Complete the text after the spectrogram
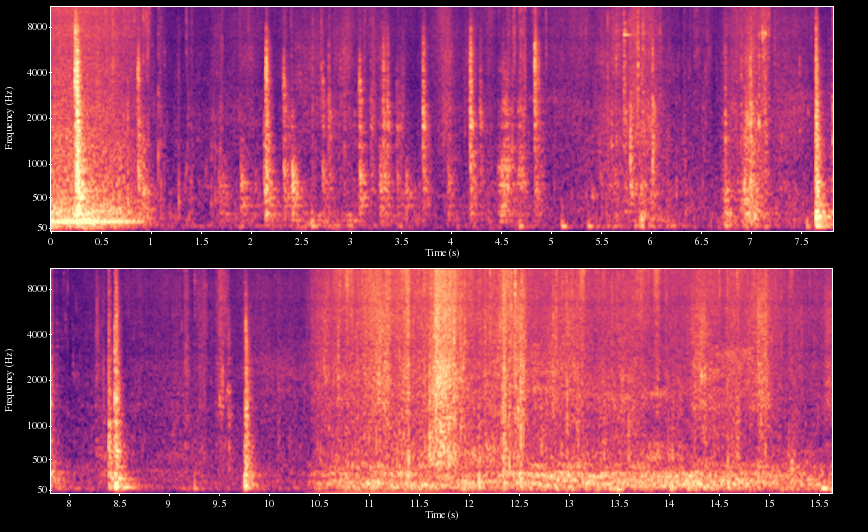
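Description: Footsteps crunch on dry dirt and brush.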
